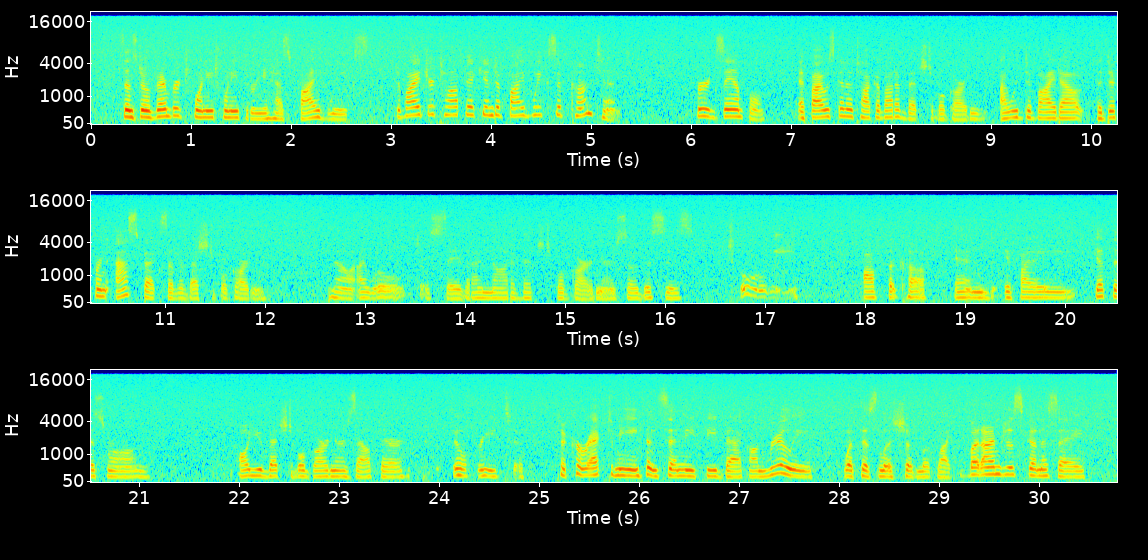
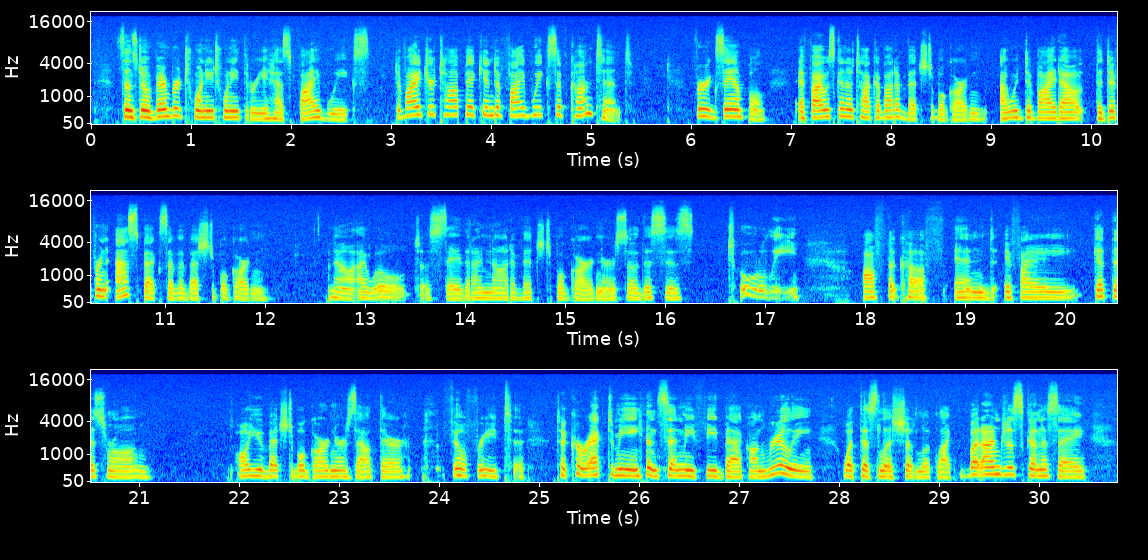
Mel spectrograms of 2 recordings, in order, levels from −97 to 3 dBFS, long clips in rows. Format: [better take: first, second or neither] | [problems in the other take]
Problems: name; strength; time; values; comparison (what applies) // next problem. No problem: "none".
second | hiss; loud; throughout; 6 dB below the speech; faint in the second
